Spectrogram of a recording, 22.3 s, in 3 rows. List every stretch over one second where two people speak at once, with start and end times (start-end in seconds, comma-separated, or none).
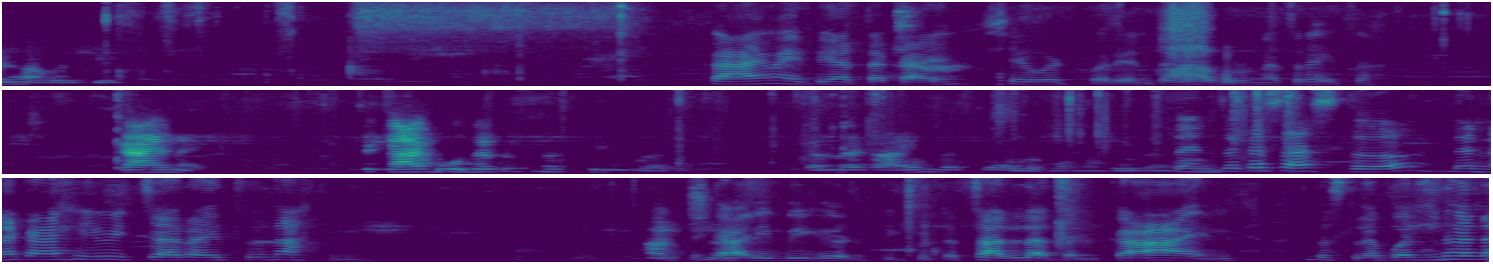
none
